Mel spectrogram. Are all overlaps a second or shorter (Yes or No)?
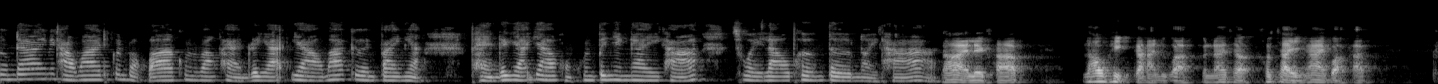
Yes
